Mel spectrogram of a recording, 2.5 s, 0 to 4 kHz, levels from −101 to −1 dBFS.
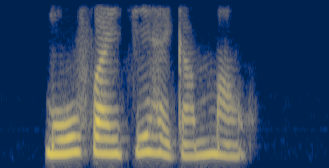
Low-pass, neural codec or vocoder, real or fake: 3.6 kHz; none; real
